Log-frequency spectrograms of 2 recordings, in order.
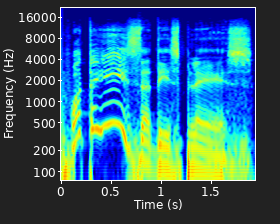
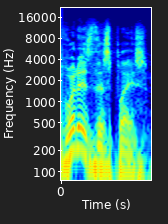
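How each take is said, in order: First: It imitates the in-game Mario voice actor's voice. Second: It sounds like a plain, regular talking voice.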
